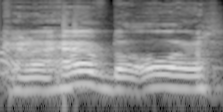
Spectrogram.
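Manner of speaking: put-on high, loud old prospector voice. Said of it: "say it like an old prospector".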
